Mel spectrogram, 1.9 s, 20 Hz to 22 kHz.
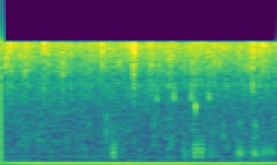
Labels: {"label": "biophony, squirrelfish (Holocentrus)", "recorder": "SoundTrap 300"}
{"label": "biophony", "recorder": "SoundTrap 300"}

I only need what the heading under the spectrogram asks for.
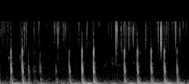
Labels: {"label": "biophony, knock", "recorder": "SoundTrap 300"}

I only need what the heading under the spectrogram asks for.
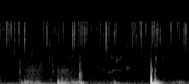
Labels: {"label": "biophony, double pulse", "recorder": "SoundTrap 300"}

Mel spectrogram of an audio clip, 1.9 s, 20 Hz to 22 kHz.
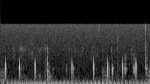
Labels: {"label": "biophony, knock croak", "recorder": "SoundTrap 300"}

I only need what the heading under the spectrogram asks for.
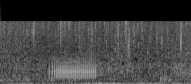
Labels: {"label": "biophony, croak", "recorder": "SoundTrap 500"}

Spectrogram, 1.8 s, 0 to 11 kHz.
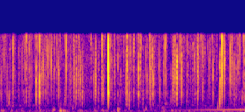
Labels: {"label": "biophony, cascading saw", "recorder": "SoundTrap 600 or HydroMoth"}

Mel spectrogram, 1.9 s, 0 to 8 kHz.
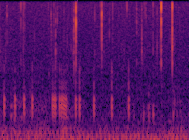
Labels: {"label": "biophony, knock croak", "recorder": "SoundTrap 300"}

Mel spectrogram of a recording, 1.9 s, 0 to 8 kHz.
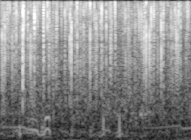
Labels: {"label": "biophony, cascading saw", "recorder": "SoundTrap 600 or HydroMoth"}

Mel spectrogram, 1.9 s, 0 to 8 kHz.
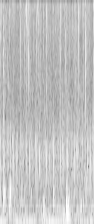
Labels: {"label": "biophony, rattle", "recorder": "SoundTrap 500"}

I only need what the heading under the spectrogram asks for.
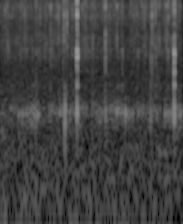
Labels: {"label": "ambient", "recorder": "HydroMoth"}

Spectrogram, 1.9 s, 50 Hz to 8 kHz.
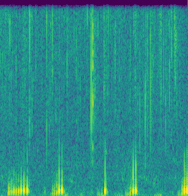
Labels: {"label": "biophony", "recorder": "SoundTrap 500"}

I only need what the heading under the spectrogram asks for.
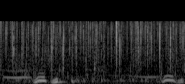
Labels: {"label": "biophony, cascading saw", "recorder": "SoundTrap 600 or HydroMoth"}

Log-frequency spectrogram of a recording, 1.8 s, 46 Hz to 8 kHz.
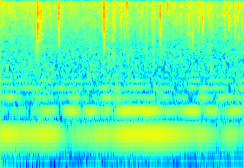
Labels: {"label": "biophony, midshipman", "recorder": "SoundTrap 500"}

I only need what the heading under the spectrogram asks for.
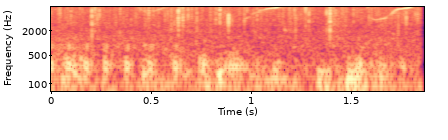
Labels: {"label": "biophony, dolphin", "recorder": "SoundTrap 500"}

